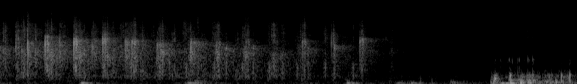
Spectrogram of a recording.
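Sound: audience applause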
